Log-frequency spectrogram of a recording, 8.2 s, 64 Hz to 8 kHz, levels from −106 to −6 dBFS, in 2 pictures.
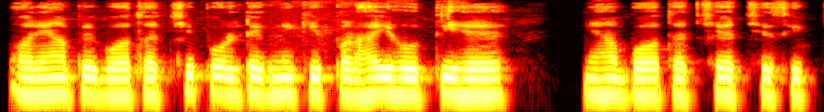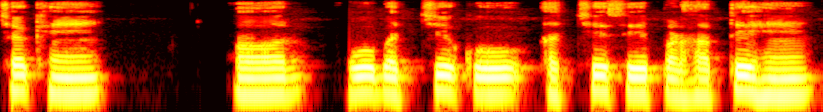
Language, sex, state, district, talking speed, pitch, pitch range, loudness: Hindi, male, Bihar, Lakhisarai, 165 wpm, 140 Hz, 135-145 Hz, -16 LUFS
